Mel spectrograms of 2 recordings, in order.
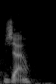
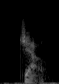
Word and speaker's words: Zhao: So Zhao, I think is how you say it. Z H A O. – Zhao. Zhao.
